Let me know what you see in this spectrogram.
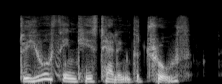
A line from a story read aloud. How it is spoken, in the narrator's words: Frederick turned to Rapunzel and whispered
